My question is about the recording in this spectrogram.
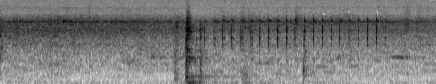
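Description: Amusement-ride seat restraint mechanism: a sharp clunk about halfway through, then a fast, even ratcheting click, about eleven clicks a second, for about two seconds.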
